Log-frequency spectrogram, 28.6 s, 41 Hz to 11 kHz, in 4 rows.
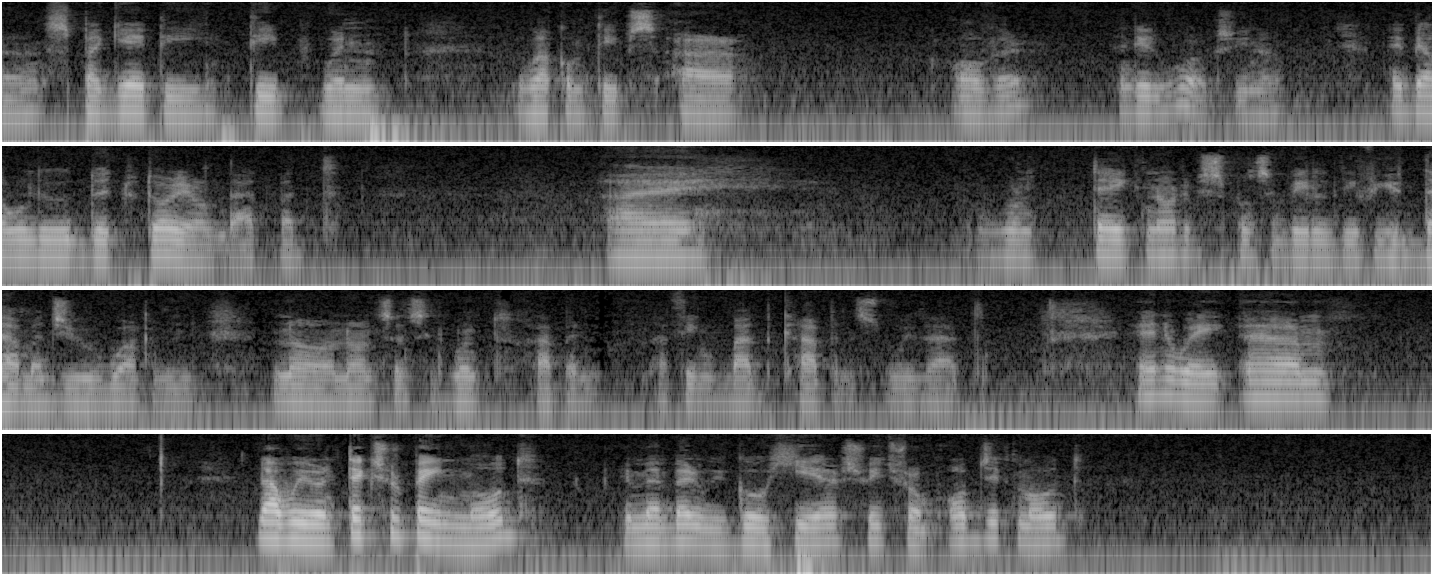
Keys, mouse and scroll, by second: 9.3 click, 25.0 click, 26.2 click, 27.5 click.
